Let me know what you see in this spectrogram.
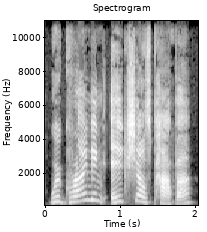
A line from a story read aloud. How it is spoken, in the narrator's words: cried Tom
